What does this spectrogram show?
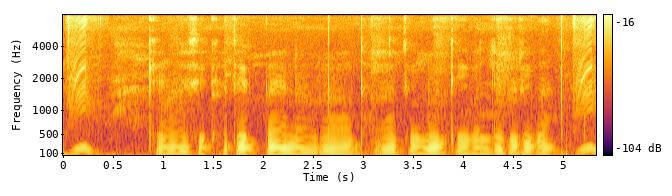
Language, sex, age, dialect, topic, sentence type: Bhojpuri, male, 18-24, Southern / Standard, banking, question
